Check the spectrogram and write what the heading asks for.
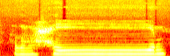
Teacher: dipanjangkan 4 sampai 6 harakat · Mim itu huruf hidup dan kita berhenti di sana atau kita berhenti membacanya di mim itu, maka itu terjadilah mad arid lisukun. Cara bacanya rohim, dipanjangkan 4 sampai 6 harokat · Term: Mad Arid lukun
